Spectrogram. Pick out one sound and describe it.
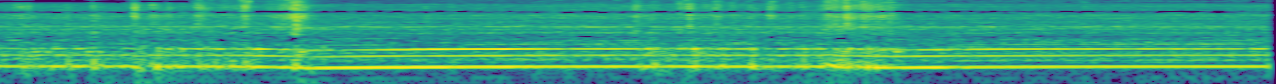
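A juicer's motor hums steadily.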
